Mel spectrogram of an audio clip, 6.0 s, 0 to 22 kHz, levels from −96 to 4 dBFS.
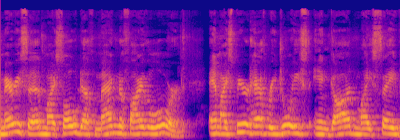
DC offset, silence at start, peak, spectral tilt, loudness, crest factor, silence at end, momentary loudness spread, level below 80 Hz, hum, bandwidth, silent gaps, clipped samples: under 0.1%; 0 s; -4 dBFS; -6.5 dB/octave; -17 LUFS; 12 dB; 0 s; 5 LU; -70 dBFS; none; 17 kHz; none; under 0.1%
